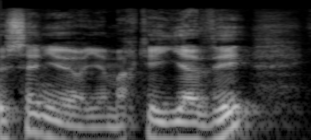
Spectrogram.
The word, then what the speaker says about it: Yahvé: Et là, je les ai prononcées en mettant les voyelles Yahvé, de sorte à ce que ça sonne comme Yahvé.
